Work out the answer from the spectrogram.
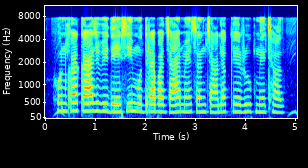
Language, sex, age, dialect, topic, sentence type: Maithili, female, 18-24, Southern/Standard, banking, statement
